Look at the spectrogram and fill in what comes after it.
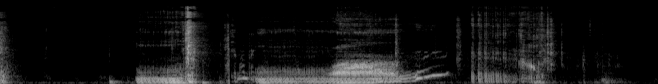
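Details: Beau the dog makes his "let's get going" growl, a Chewbacca-like sound indoors: a long rough low rumbling vocalisation with a rising warble near the end, followed by laughter from people in the room.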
